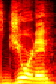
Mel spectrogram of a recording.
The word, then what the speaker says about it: Jorphdan: My name is Jordan, with a silent PH in the middle,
